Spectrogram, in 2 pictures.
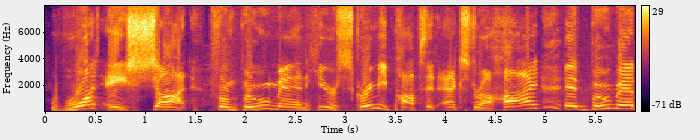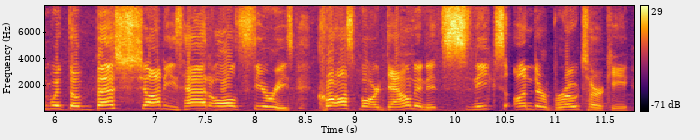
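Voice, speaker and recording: A man's voice: high voice, takes it slowly, hardly any pauses, a bit bright. A man working as an esports caster, giving live commentary on a video game match. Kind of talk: live Rocket League commentary.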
